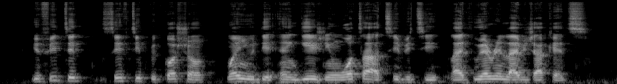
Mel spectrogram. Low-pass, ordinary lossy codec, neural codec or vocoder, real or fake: none; none; none; real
